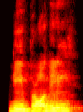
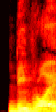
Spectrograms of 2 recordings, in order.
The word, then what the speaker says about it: de Broglie: का नाम था Louis डी ब्रॉगली, डी ब्रॉय भी कहते हैं इसको ना, इसकी प्रोनाउंसिएशन अलग अलग होती है, डी ब्रॉगली या डी ब्रॉय।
